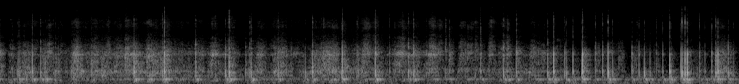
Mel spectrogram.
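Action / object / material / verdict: scrape / rigid plastic keyboard wrist rest / plastic / none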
